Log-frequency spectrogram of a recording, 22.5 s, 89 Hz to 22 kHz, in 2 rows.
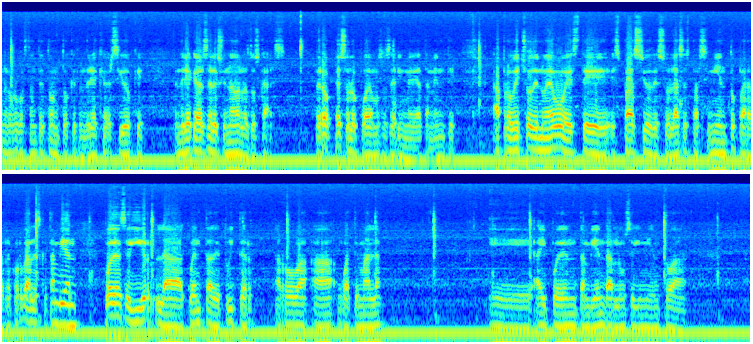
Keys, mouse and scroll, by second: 0.1 right click, 1.2 right click, 2.3 right click, 3.3 right click, 3.6 click, 5.5 shift+right click, 6.6 right click, 7.6 right click, 7.9 click, 7.9 middle click, 10.0 shift+right click, 10.4 shift+middle click, 12.2 shift+right click, 13.4-14.9 shift+middle drag, 15.9 shift+right click, 17.3 shift+right click, 17.7 shift+click, 19.4 shift+right click, 20.0-21.1 shift+middle drag, 21.2 shift+right click, 21.9 shift+middle click.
